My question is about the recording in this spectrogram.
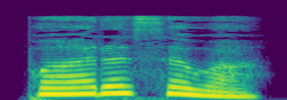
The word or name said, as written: ಪಾರ್ಶ್ವ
